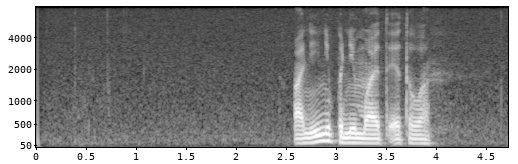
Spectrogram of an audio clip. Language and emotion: Russian, neutral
